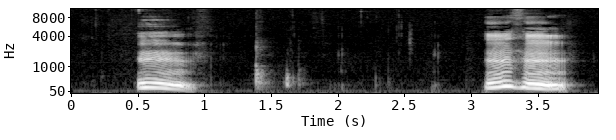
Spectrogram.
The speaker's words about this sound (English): So I'm going to take another sip. Here we go.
